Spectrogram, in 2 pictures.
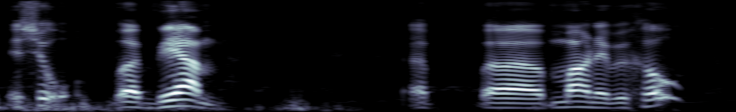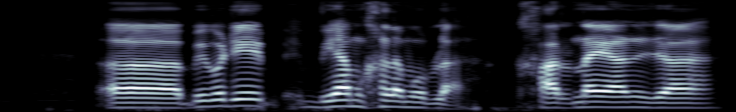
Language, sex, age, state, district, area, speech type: Bodo, male, 60+, Assam, Baksa, rural, spontaneous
